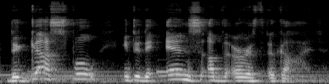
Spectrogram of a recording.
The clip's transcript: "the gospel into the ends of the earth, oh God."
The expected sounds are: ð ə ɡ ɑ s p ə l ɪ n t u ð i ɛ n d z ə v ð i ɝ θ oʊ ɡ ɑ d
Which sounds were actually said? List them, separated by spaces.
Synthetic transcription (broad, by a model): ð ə ɡ ɑ s p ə l ɪ n t u ð i ɛ n d z ə v ð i ɝ θ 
